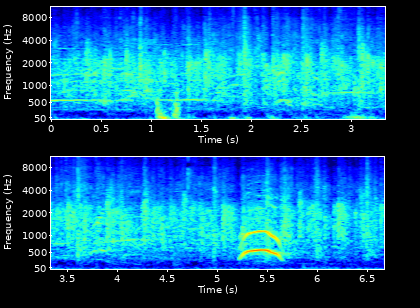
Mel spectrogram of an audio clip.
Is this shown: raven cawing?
no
